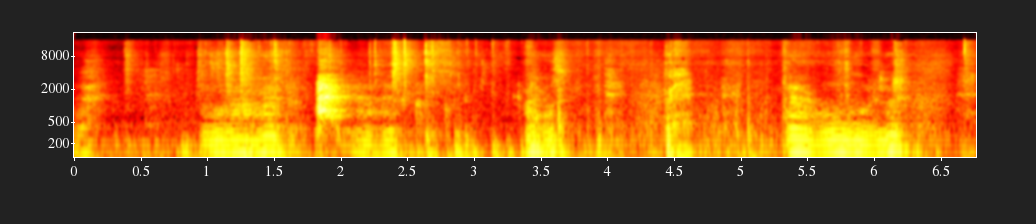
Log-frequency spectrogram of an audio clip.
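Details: Two female Shetland Sheepdogs, a three-year-old blue merle and her bi-black younger sister welcomed two weeks earlier, play-fighting indoors; harmonic growling whines and yips in bursts around one to two seconds, with a person speaking softly between them.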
